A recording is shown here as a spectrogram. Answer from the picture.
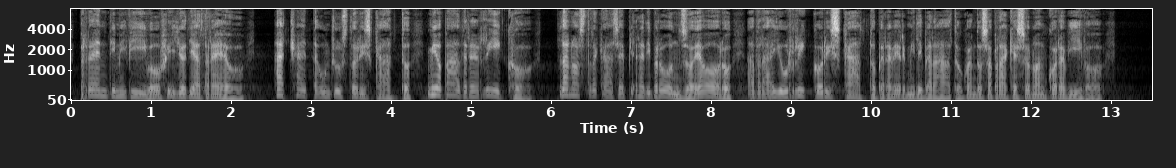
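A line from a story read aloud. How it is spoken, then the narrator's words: Desperate pleading. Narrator (Italian): supplicandolo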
